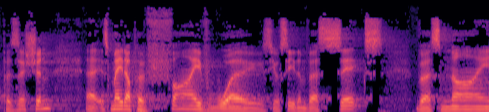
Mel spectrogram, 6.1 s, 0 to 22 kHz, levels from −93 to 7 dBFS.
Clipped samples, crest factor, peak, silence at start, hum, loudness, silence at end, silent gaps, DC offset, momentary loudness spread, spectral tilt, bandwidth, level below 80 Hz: under 0.1%; 20 dB; -6 dBFS; 0 s; none; -25 LUFS; 0 s; none; under 0.1%; 9 LU; -3.5 dB/octave; 16.5 kHz; -50 dBFS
